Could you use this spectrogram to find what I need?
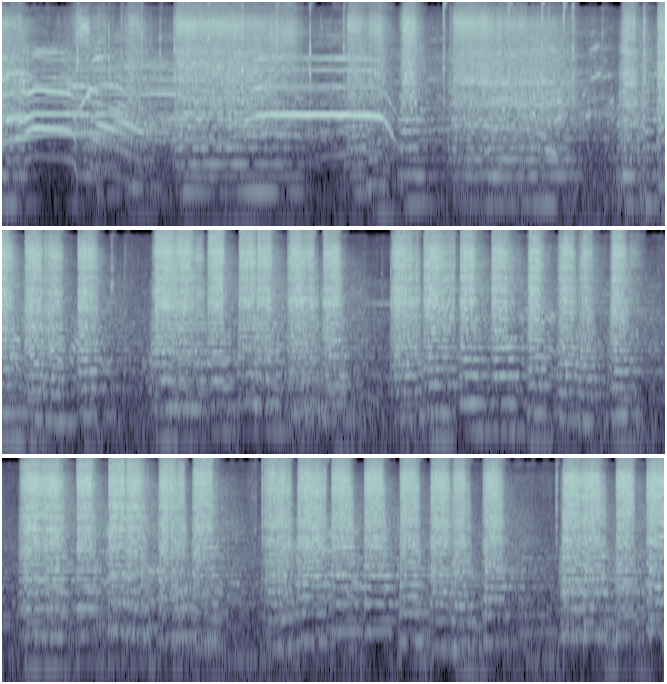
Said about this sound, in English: And after yesterday's service, as his casket was carried out, dozens of trombonists who had gathered outside made their instruments roar in tribute.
